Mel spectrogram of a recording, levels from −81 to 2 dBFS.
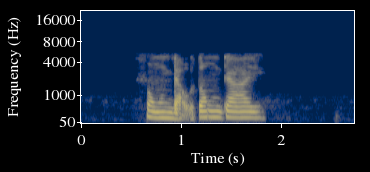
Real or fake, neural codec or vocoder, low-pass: fake; vocoder, 22.05 kHz, 80 mel bands, HiFi-GAN; 5.4 kHz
